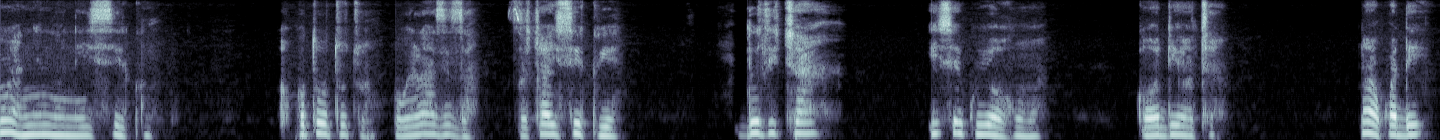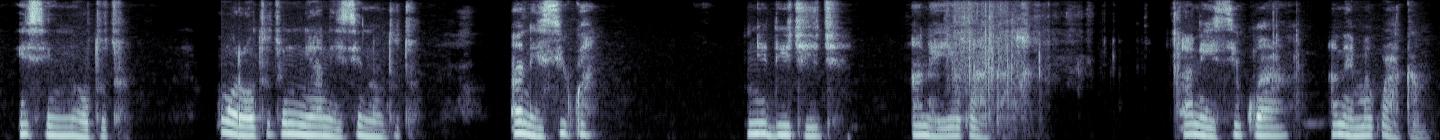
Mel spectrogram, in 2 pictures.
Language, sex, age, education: Igbo, female, 30-45, primary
